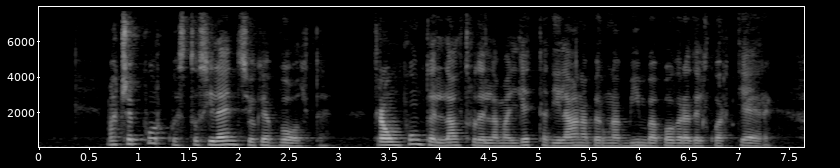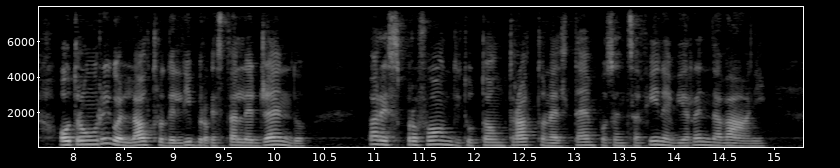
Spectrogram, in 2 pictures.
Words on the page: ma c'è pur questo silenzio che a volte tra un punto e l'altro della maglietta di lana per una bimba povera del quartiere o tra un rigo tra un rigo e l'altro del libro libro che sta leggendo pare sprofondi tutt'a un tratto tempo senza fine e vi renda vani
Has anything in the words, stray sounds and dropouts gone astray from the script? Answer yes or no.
yes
